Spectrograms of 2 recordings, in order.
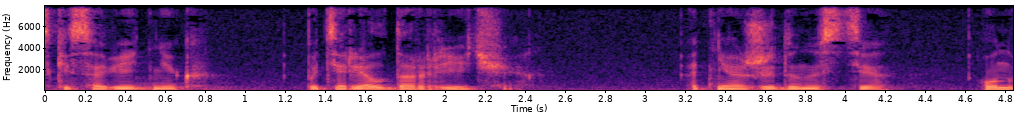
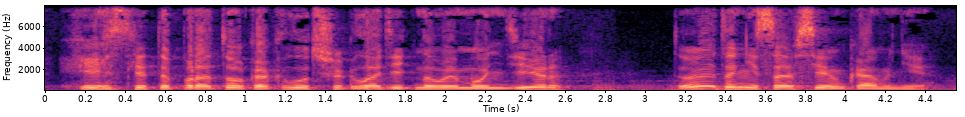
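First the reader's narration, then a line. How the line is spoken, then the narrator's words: Laughing. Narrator (Russian): засмеялся статский советник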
